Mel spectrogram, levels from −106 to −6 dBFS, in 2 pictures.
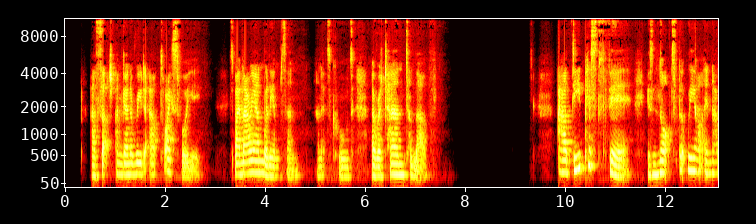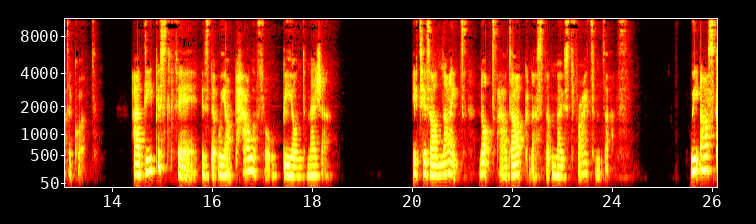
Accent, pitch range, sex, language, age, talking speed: British, 155-215 Hz, female, English, 20-39, 125 wpm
